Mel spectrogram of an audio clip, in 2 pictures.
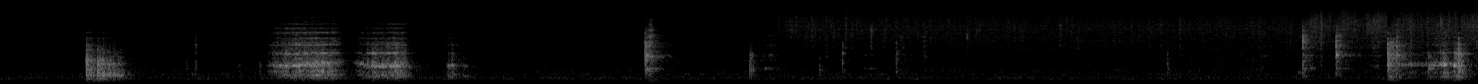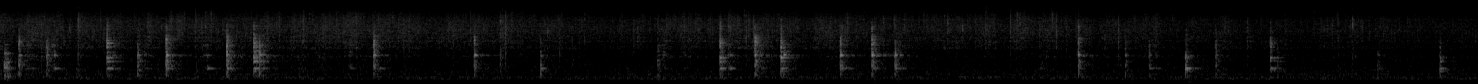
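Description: Minced garlic sizzling in hot oil in a nonstick frying pan while a wooden spatula stirs and scrapes it round the pan. The steady sizzle starts about eight seconds in, after a few short louder clattering noises, and the spatula's scrapes and taps come in uneven bunches.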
